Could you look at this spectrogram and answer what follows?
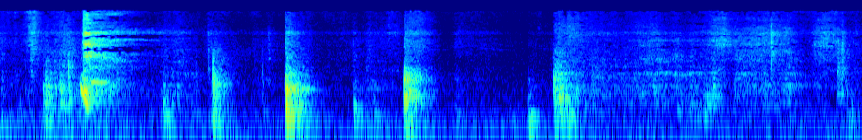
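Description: Cardboard box knocking and scraping on a hardwood floor as a cat pounces on it and tips it about: about five sharp thuds, roughly a second apart.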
